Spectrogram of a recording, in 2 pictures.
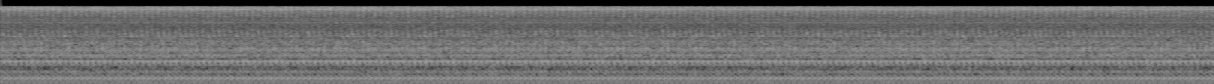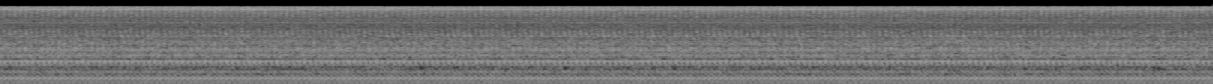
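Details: Nebulizer compressor running as white noise for sleep: steady, loud motor drone with buzzing hum and hiss, no breaks; continuous nebulizer running sound.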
